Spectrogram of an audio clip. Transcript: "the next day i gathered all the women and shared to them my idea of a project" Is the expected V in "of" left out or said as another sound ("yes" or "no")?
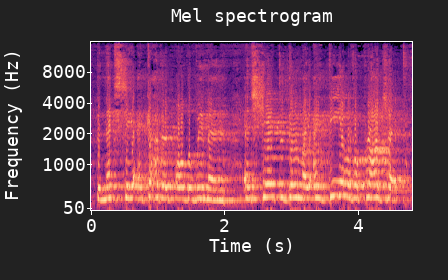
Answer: no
